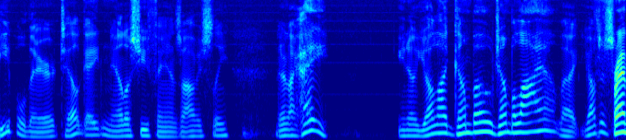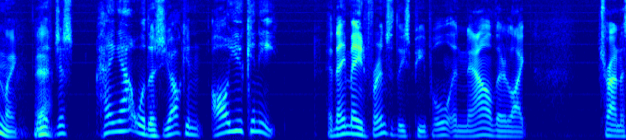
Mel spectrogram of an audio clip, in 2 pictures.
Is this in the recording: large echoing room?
no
